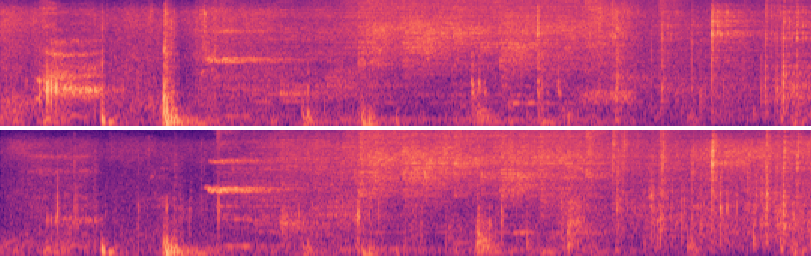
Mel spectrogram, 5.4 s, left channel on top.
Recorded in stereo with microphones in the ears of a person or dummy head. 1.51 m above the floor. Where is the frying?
Centre (ahead or behind), 1.3 m.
